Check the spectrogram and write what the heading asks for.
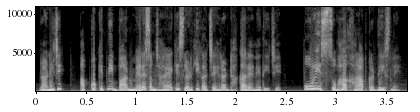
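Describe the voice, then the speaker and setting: A woman's voice: a little high, big pitch swings, racing, mellow, no echo, faint music behind. Woman voicing an old man in debt. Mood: angry. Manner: pleading. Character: older man in debt, desperate and harsh.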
